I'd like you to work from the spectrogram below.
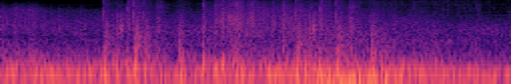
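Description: Musket fire in a Civil War strategy game, a ragged volley of booming shots that overlap and rumble across the field, close and loud, continuing in uneven bursts.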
